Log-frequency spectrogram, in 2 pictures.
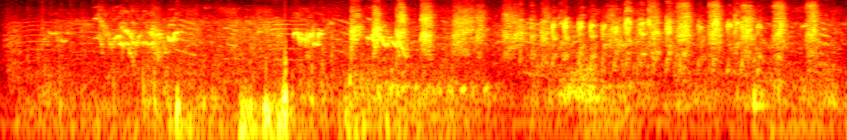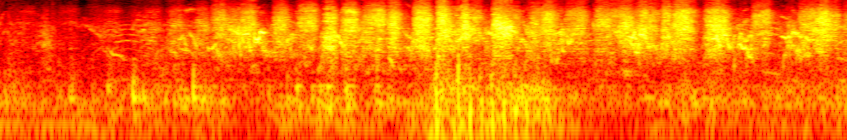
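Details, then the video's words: Outdoor aviary flock of budgerigars chirping together, a busy layered twitter of short high notes and buzzy warbles, swelling and easing, with a few scratchy clicks and low thumps early on. "Budgies flocks in outdoor aviary budgies colour budgies chirping sounds"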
